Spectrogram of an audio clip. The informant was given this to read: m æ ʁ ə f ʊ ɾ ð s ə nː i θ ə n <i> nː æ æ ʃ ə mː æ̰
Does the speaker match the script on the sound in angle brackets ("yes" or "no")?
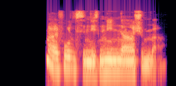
yes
